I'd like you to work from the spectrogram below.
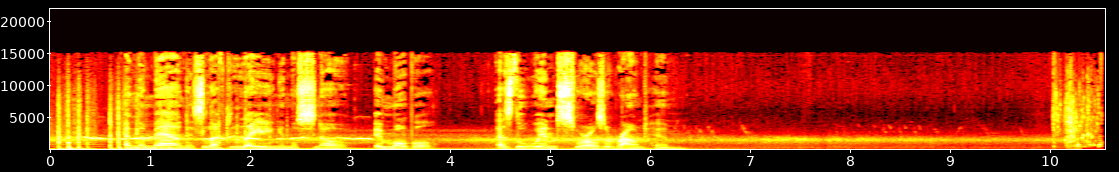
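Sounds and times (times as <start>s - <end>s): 
speech: 0.8s - 6.5s
outdoor ambience at a pond with cattails on a warm summer day: 4.0s - 10.5s
large frog hopping into pond water: 10.0s - 10.5s.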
